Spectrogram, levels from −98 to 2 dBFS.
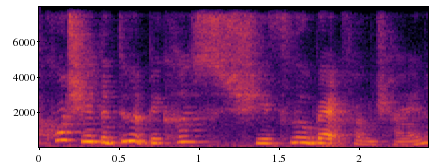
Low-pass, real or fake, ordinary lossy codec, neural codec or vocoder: none; real; none; none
